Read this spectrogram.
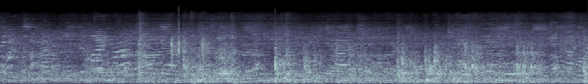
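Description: Pool balls knock together and roll across the table.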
